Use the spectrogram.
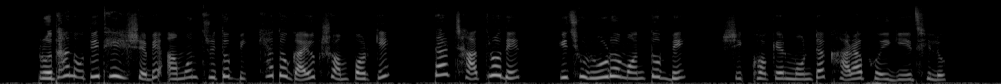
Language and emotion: Bengali, sad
